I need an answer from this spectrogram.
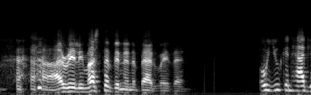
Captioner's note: chuckling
